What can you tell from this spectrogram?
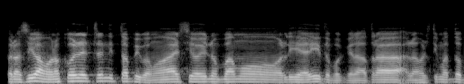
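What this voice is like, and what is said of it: Congested, nasal voice with sore throat. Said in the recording (Spanish): “estaba fañoso y tenía la garganta todavía, si me escucho mal, pues estoy saliendo del catarrazo que me dio”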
